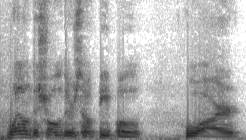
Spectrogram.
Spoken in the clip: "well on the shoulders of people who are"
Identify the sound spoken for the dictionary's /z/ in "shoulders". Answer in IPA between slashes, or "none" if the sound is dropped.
/s/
